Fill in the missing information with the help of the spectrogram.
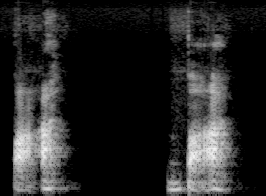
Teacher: It falls a bit and it goes upward longer.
